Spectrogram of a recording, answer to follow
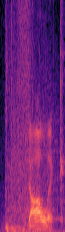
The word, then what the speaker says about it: Dalek: It's not Dar, it's Dalek.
